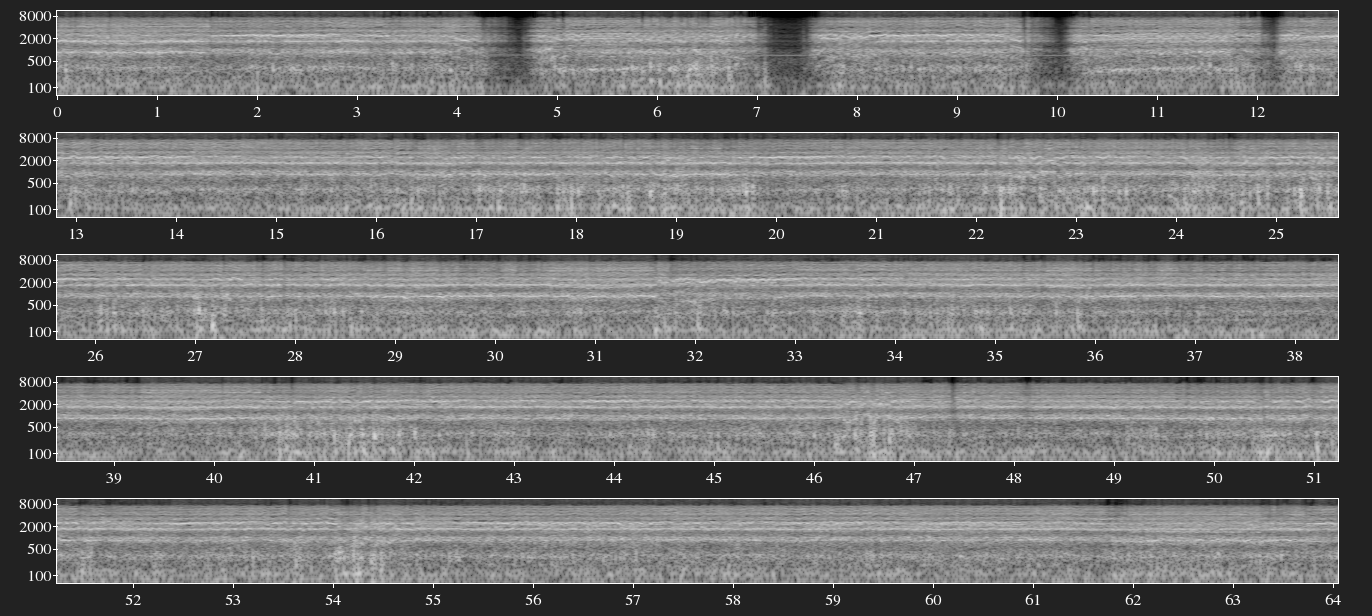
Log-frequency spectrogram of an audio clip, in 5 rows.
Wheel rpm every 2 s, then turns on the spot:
220, 220, 120, 130, 160, 140, 160, 220, 230, 230, 230, 240, 220, 230, 220, 220, 210, 230, 230, 230, 220, 230, 230, 230, 230, 230, 220, 220, 210, 230, 220, 210.
6-8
